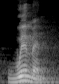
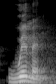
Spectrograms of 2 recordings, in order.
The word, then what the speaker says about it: women: on here's another example women this word is written with five letters and it's spoken with five sounds but notice that both the o and the e are pronounced as short e sounds women this is because in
